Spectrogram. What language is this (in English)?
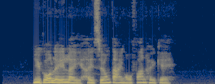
Cantonese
